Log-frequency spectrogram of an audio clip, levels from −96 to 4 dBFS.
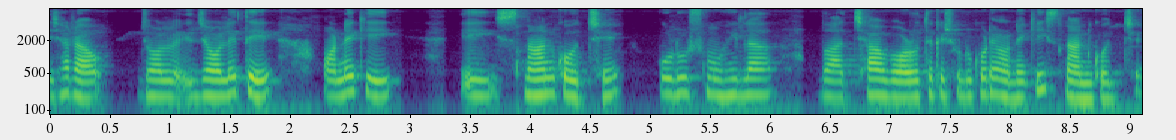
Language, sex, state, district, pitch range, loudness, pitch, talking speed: Bengali, female, West Bengal, Purulia, 180-200 Hz, -19 LUFS, 190 Hz, 105 wpm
